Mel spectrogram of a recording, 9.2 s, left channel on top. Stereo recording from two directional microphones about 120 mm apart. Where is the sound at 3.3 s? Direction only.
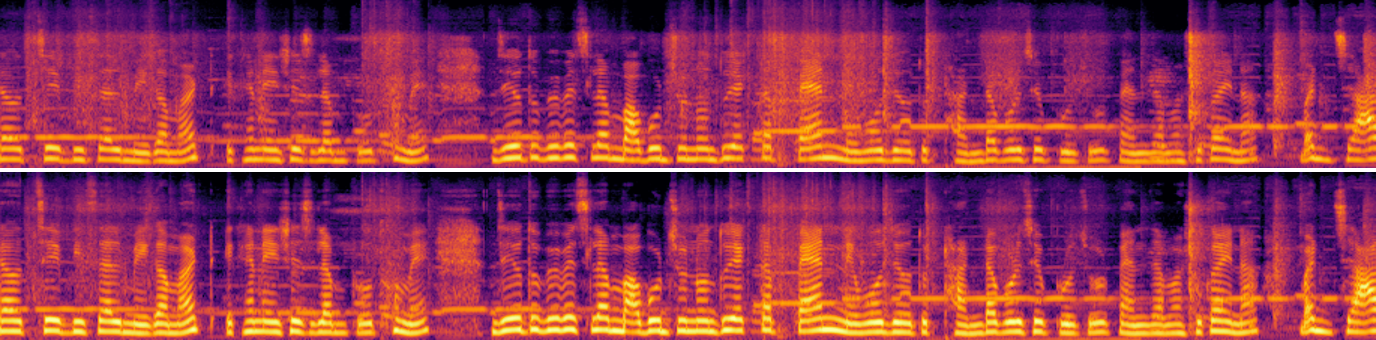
25° right (ahead or behind).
